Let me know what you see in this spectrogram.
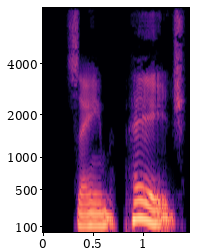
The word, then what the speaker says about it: SMPAG: The group will be called the Space Mission Planning and Advisory Group, or the SMPAG, pronounced, of course, same page.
